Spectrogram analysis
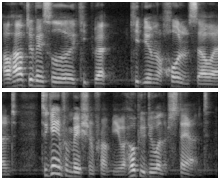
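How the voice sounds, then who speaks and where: A man voicing a courteous, formal male skeleton overlord in a fantasy story, measured and wary. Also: medium pitch, expressive, natural voice. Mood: polite, firm.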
